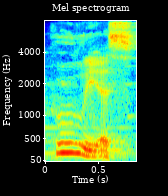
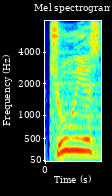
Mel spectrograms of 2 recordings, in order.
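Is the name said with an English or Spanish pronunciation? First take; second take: Spanish; English. First: The name is said with a Spanish pronunciation. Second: The name is said with an English pronunciation. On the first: The speaker calls it right. "I guess now I should use the Spanish pronunciation" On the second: The speaker calls it wrong. "my bad"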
